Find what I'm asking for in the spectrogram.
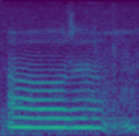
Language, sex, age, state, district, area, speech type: Maithili, female, 18-30, Bihar, Samastipur, rural, spontaneous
